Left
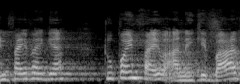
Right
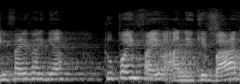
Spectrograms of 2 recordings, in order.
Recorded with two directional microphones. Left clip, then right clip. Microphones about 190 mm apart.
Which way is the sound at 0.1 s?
20° left (ahead or behind).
